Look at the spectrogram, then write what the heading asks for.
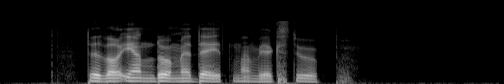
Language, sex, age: Swedish, male, 45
